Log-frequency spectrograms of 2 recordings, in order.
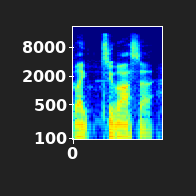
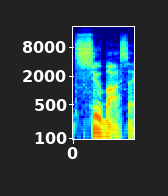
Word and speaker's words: Tsubasa: I always try to remember that TS. It's like Tsubasa. Like it's not Tsubasa, it's Tsubasa. It's a weird like little thing to pronounce. Tsu.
